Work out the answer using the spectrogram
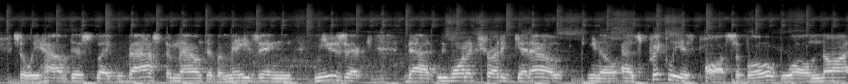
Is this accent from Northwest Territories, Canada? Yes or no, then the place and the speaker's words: no; Montreal, Quebec, Canada; growing up in Montreal, we heard a lot of his music on Turbo Recordings, which was also based in Montreal. So that's the kind of sound that we were kind of growing up with and learning about.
